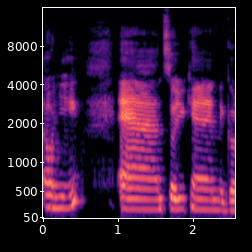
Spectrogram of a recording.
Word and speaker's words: Onyi: Onyi Mhm. sounds like only, but it's pronounced Onyi.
